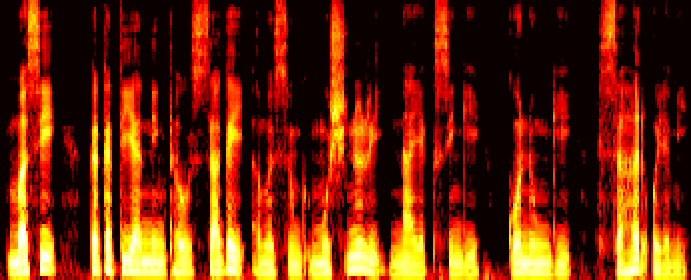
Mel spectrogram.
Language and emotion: Manipuri, neutral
